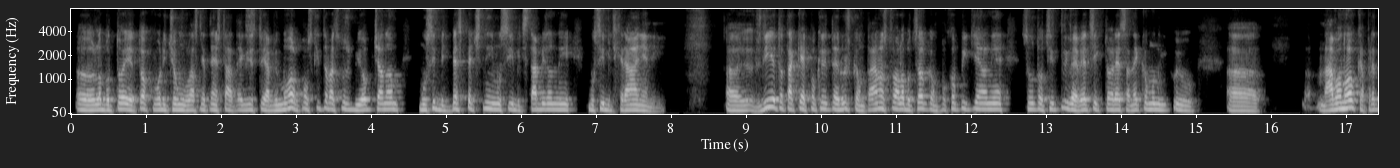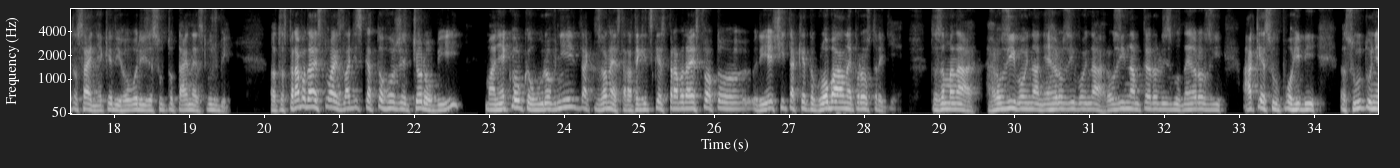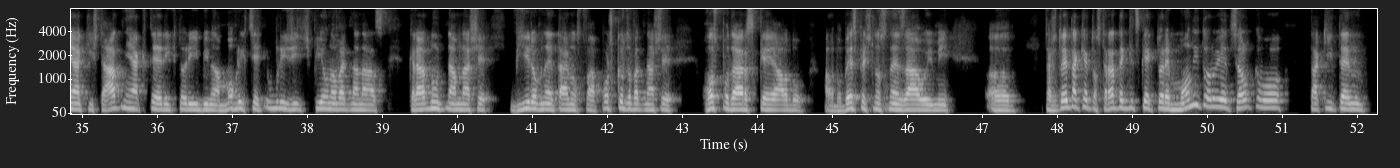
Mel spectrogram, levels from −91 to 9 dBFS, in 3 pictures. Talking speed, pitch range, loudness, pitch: 140 wpm, 145-175 Hz, -25 LUFS, 160 Hz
